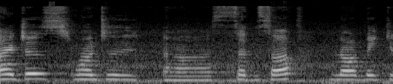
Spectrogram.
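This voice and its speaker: A woman's fairly high-pitched voice in a monotone, flat delivery, with audible room echo and noticeable background noise. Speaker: animation streamer. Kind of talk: casual live stream talk. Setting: live stream. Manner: halting, many fillers.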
